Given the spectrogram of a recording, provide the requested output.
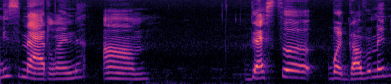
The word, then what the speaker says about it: Madline: So how do you like it to be pronounced? Madline. Madline. Oui, Just Madline.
